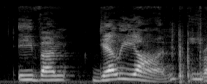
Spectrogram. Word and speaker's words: Evangelion: Evangelion. – Right? – And it's spelled E-V-A-N-G-E-L-I-O-N. Evangelion.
